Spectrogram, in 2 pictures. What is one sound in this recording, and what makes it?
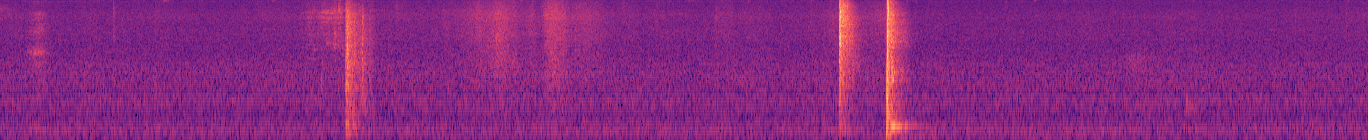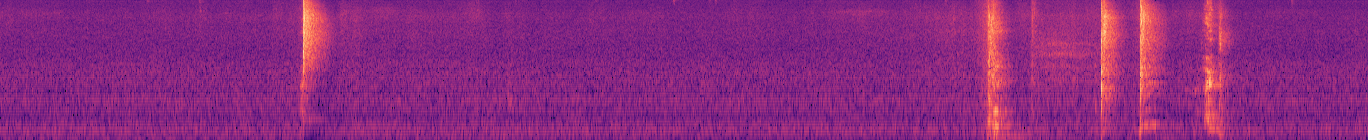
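Bare feet stamp on a wooden floor.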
